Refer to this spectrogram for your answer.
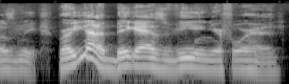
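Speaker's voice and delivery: normal talking voice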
